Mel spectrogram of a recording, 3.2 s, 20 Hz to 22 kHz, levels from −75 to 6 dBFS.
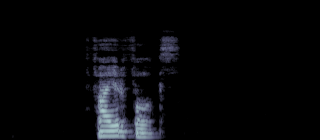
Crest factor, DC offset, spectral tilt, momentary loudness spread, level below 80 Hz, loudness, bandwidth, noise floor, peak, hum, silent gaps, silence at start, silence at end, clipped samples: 20 dB; under 0.1%; -6.5 dB/octave; 19 LU; -72 dBFS; -20 LUFS; 9 kHz; -78 dBFS; -4 dBFS; none; none; 0.95 s; 1.45 s; under 0.1%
